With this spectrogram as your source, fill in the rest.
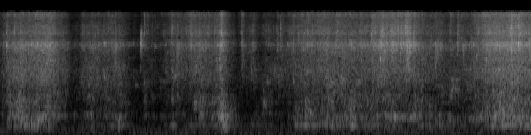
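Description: Water drips and pours from wrung cloth into a basin.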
